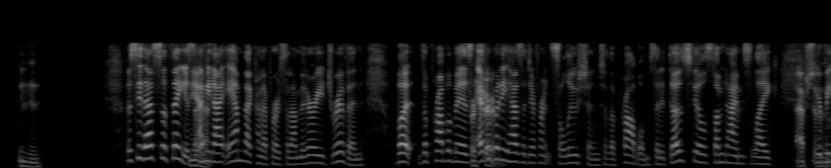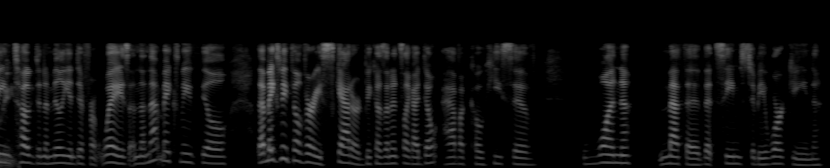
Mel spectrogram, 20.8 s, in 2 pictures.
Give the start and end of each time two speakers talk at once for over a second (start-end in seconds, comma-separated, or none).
none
